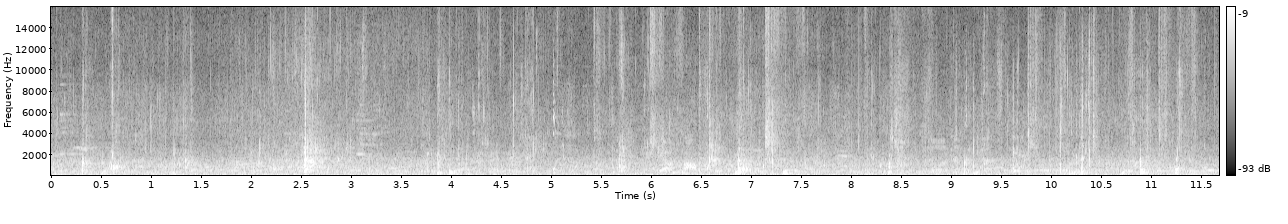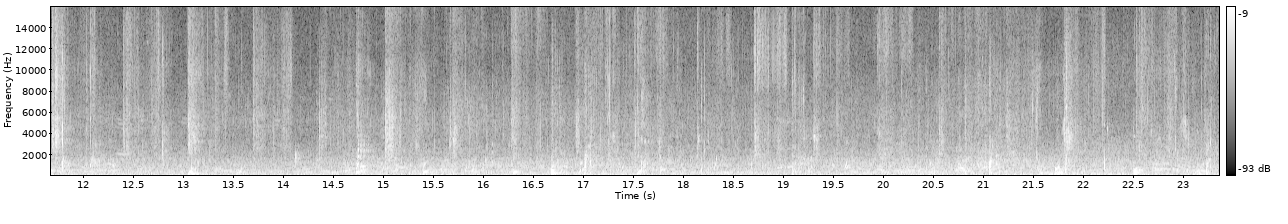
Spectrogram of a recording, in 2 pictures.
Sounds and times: sea 0:00.0 - 0:23.3
night walkers 0:05.4 - 0:23.3

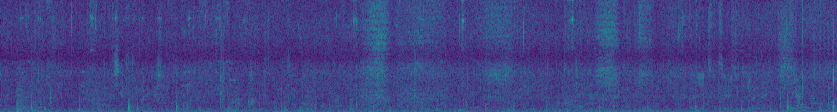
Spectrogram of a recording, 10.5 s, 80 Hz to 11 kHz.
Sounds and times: passengers leaving the boat 0:00.0 - 0:10.4

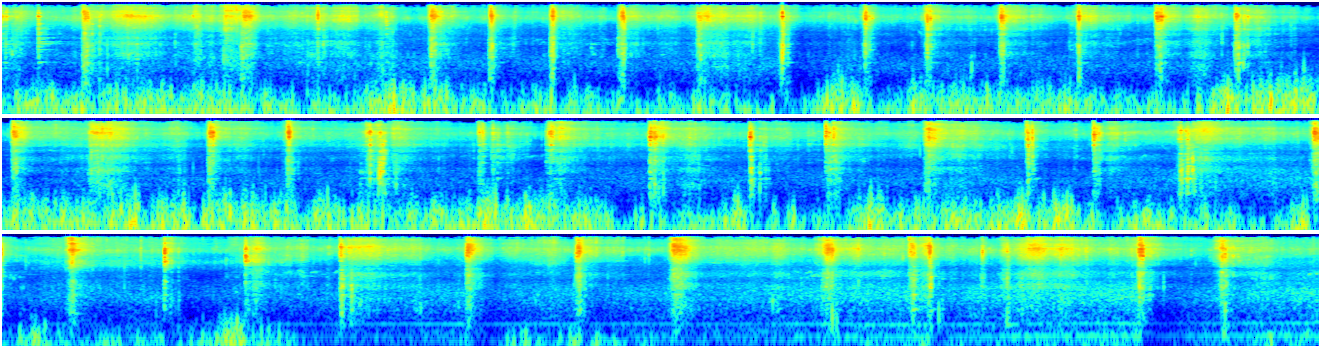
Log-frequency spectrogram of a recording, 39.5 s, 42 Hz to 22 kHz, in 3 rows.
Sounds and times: hoe cleaning weeds 0:00.0 - 0:39.5

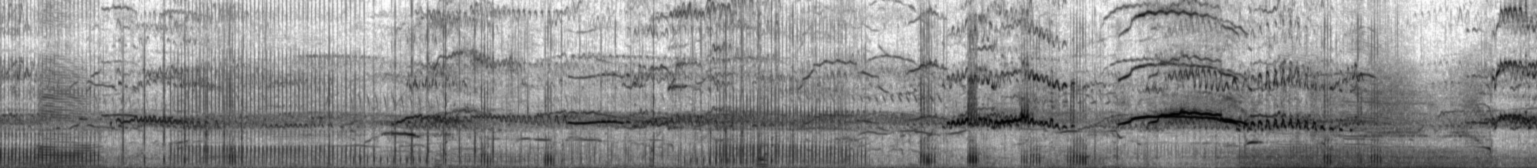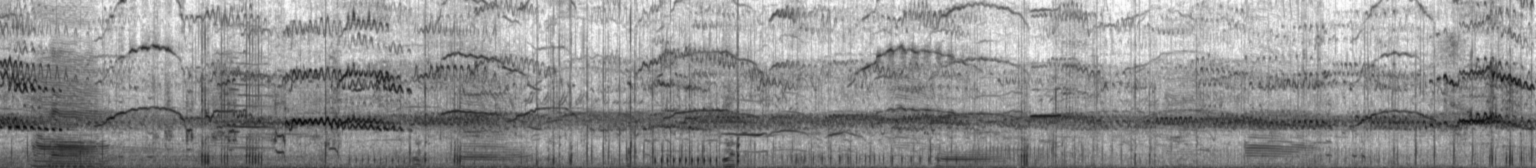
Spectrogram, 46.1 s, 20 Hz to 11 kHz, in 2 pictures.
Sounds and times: bill clapperings 0:00.0 - 0:13.0
laysan calls 0:00.0 - 0:46.0
noise from buggies 0:00.0 - 0:46.0

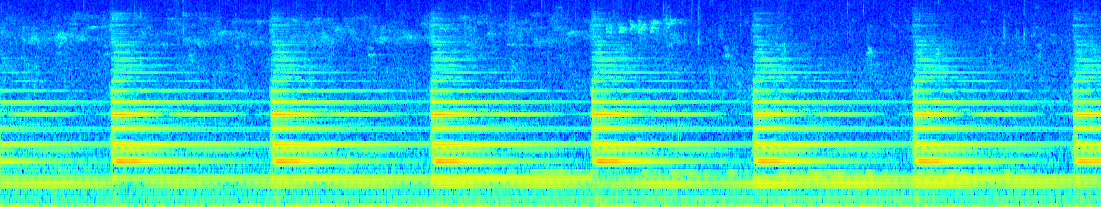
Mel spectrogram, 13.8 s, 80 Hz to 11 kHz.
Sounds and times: Bells ringing 0:00.0 - 0:13.7

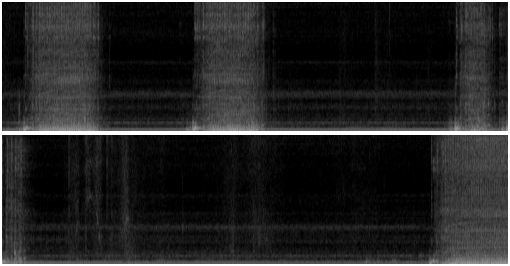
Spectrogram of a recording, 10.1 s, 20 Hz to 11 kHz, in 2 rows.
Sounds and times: operating the old sewing machine 0:09.4 - 0:10.1

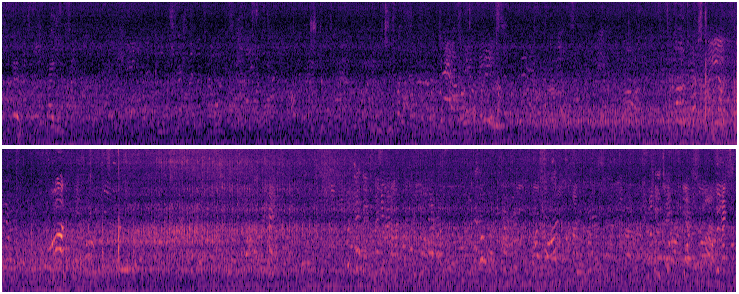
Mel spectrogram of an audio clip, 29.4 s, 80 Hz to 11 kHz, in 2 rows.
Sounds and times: school party passing through 0:06.5 - 0:29.3

